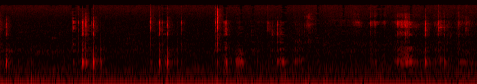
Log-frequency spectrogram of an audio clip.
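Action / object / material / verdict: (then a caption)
tap / hollow plastic hairbrush / plastic / none. Long nails tap and click on the smooth back and edge of a black, hollow, palm-sized plastic Tangle Teezer detangler brush. The sound is quiet, dry and short, with bright clicks over a soft low hum. Distinct clusters of sharp clicks are separated by lighter scratchy tapping.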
